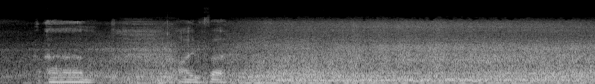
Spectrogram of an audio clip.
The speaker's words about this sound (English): Well, I'm recording this on Weybridge Station, which is only a stop down from where I live.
